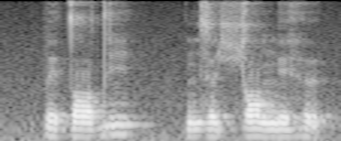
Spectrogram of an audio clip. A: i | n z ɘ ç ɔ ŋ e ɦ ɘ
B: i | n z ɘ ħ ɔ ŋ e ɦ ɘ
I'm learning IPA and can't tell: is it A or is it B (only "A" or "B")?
A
